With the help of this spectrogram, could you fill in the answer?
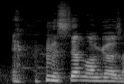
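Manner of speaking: ordinary talk, nothing marked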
